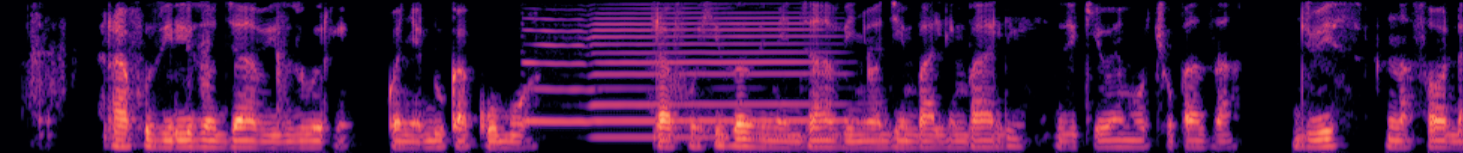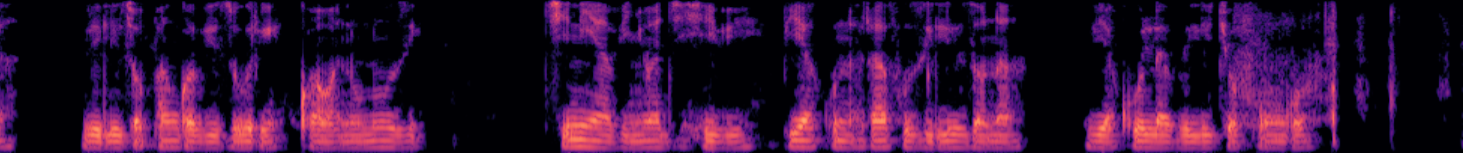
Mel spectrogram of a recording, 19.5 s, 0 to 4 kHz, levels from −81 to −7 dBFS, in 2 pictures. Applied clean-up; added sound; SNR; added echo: none; Wind instrument, woodwind instrument; 6 dB; none.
